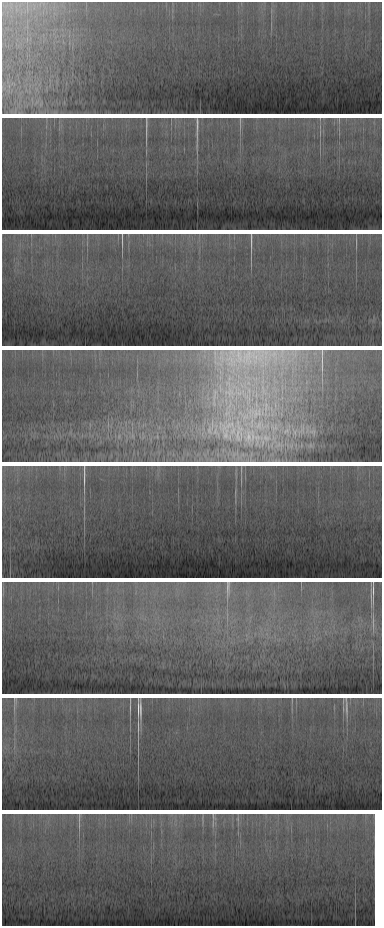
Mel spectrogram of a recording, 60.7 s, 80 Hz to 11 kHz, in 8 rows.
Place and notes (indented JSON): {
  "title": "Quayside, Newcastle upon Tyne, UK - Quayside",
  "date": "2019-10-13 15:52:00",
  "description": "Walking Festival of Sound\n13 October 2019\nSnapping twigs and taxi on cobbles. Heavy rain.",
  "latitude": "54.97",
  "longitude": "-1.59",
  "altitude": "12",
  "timezone": "Europe/London"
}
